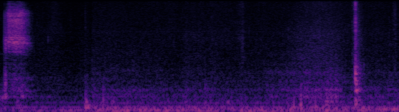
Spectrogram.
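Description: A plastic cutter presses through soft dough.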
